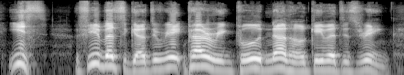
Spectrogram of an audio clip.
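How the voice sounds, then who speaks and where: A man voicing an excitable old uncle who is an inventor, explaining things with emphasis. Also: on the high side, fairly quick, pitched above the performer's own voice. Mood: exulting, earnest.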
